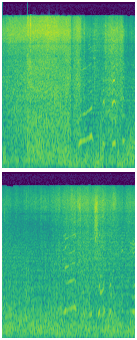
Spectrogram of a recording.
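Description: Sea surf breaks and washes onto a beach in a loud, constant rush, with heavy wind buffeting the microphone, brief faint voices, and a few high calls partly masked by the noise.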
